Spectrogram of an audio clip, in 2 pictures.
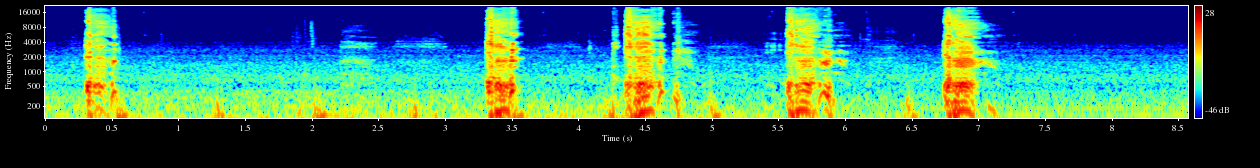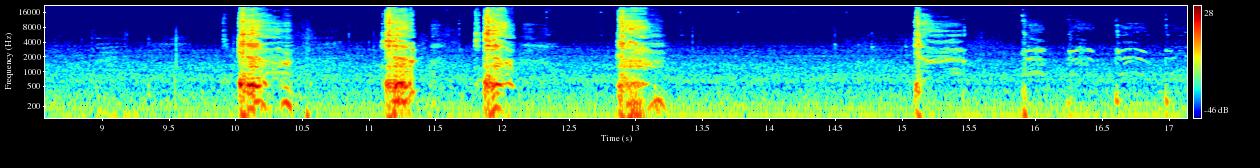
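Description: Repeated harsh cough bursts, about ten over seventeen seconds, in clusters with pauses, over quiet car noise; a coughing fit.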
